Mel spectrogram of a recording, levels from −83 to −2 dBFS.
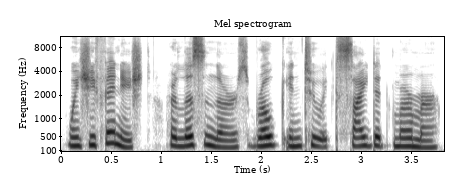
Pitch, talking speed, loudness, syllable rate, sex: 230 Hz, 140 wpm, -17 LUFS, 5.2 syllables/s, female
